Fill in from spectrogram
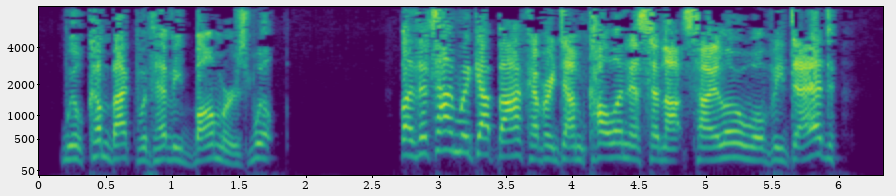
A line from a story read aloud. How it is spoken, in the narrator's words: she shouted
